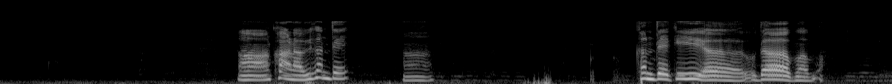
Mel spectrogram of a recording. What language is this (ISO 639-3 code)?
doi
